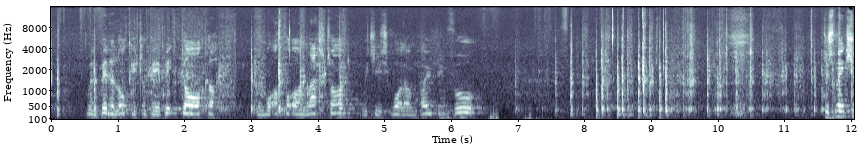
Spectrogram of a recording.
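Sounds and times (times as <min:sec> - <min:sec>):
stick stirring paint in bucket: 0:00.0 - 0:06.3, 0:06.9 - 0:12.0.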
